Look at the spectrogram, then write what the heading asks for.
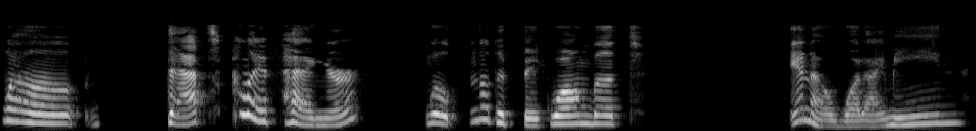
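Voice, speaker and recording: Female story reader, higher-pitched voice, expressive narration, slightly dull lo-fi recording. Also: slow pace, long pauses. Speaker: podfic reader. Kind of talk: expressive fan fiction audiobook narration.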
